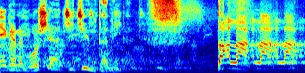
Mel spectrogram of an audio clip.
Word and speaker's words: তলাক: তালাক। কি বলে? শব্দটা কিন্তু তালাক নয়, শিখে যান আজকে। শব্দটা তালাক নয়, শব্দটা হলো কি? তলাক। কি বললাম? তলাক।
